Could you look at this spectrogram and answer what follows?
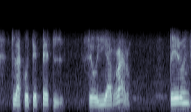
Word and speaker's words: Tlacotepec: cerros más elegantemente conté el imagínense como lo pronunciamos tlacotepec se oía raro pero en fin así es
